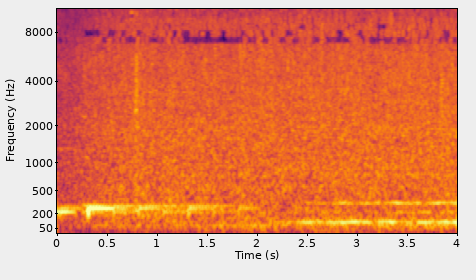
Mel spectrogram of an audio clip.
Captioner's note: water rushing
